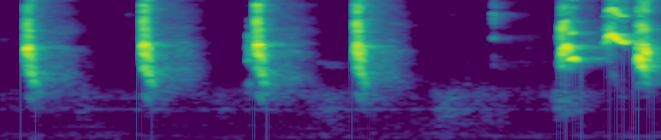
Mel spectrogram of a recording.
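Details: A long-tailed shrike, played to spur a silent shrike into song, gives four harsh, abrupt high notes spaced about half a second apart, followed by a quick, squeaky chattering burst.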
